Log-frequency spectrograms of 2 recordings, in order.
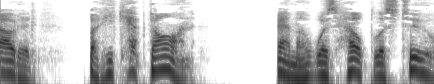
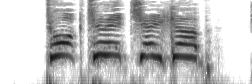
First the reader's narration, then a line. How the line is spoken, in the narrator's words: she shouted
